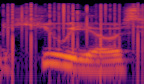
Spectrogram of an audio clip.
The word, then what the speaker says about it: huios: Well, if you go back to the Greek word used here, the Greek word, and I might say it wrong, but it's huios, huios, or H-U-I-O-S, huios.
